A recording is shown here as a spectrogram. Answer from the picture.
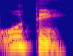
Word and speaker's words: অতি: যেমন লেখার সময় অতি, এটার মূল উচ্চারণ হলো উতি।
